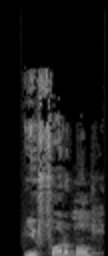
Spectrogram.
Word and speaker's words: Ufotable: Ah, nunca he sabido cómo se dice este nombre de este estudio de animación, UFO Table o Ufotable. – Ufotable.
